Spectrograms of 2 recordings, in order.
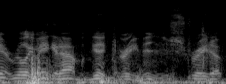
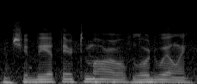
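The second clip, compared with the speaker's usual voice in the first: ordinary delivery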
